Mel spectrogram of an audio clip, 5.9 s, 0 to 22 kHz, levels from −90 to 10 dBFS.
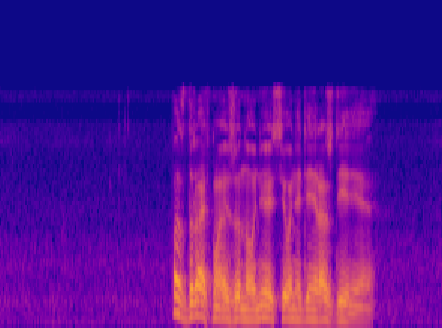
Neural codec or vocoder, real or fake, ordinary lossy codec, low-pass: none; real; none; 7.2 kHz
